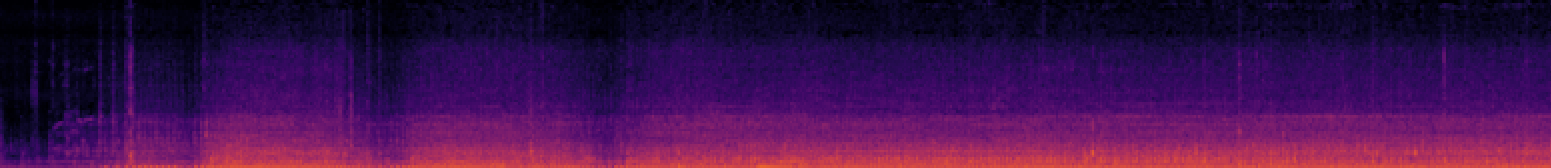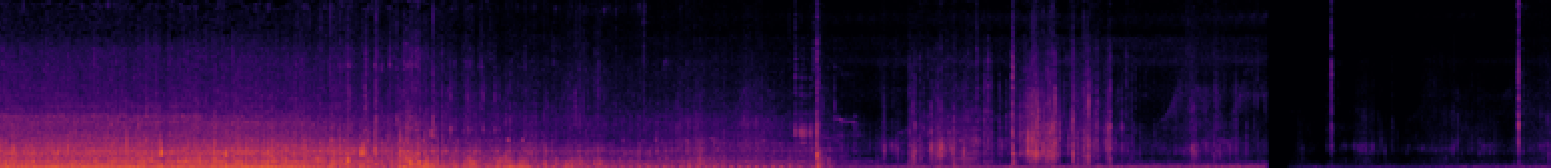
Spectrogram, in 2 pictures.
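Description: Honda scooter engine running steadily while it is ridden along a gravel track, with a heavy rush of wind and rumble over the camera microphone. The engine sound starts about a second in and stops about three-quarters of the way through, leaving faint clicks and handling noises.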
